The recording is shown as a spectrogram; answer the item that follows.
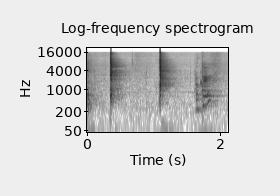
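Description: The plastic lid and latch of a Red Copper 5 Minute Chef cooker clicking shut: three sharp clicks over about a second.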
